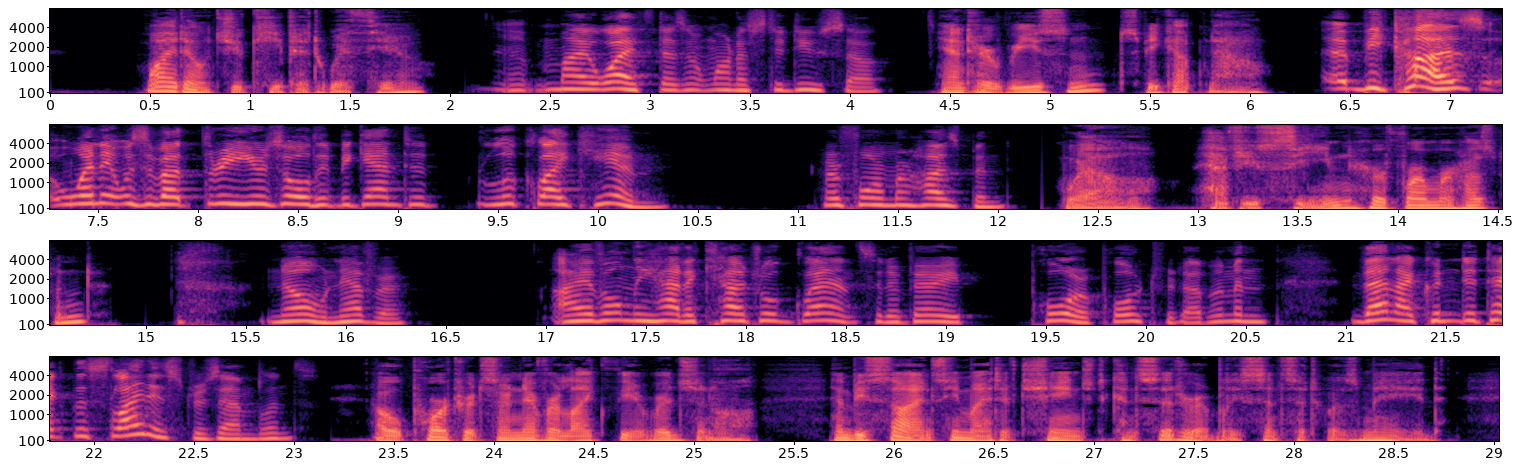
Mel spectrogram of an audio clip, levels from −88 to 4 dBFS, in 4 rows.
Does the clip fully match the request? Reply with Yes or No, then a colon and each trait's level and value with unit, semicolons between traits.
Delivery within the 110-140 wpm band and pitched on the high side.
No: average, 190 wpm; high, 195 Hz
